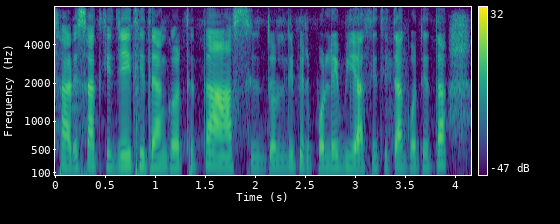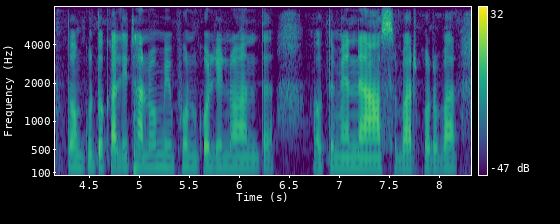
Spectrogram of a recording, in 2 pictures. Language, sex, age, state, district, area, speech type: Odia, female, 30-45, Odisha, Bargarh, urban, spontaneous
